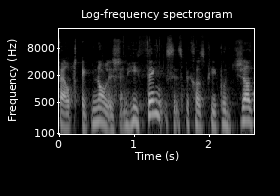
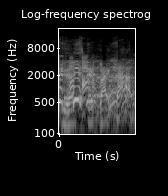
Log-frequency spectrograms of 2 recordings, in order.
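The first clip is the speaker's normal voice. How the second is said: mock old-fashioned RP, higher pitched; received pronunciation; 5 dB louder than usual. Shown as a demonstration. Presenter mimics her younger self on TV, clipped RP accent. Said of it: "very much received pronunciation".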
